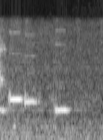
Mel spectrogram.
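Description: A phone chimes out a quick run of three short electronic tones, faint, with no voices and only a soft background hiss.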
